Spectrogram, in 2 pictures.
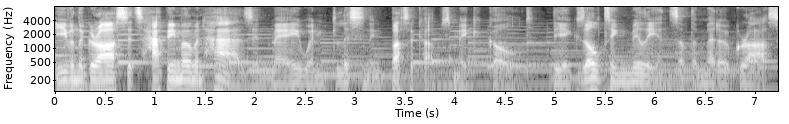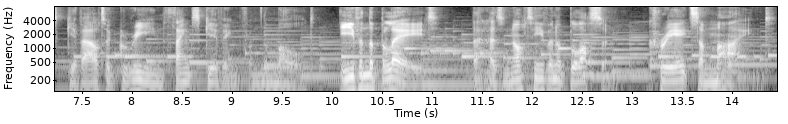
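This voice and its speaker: Music plays in the background as a man speaks at a moderate pace. His voice is very deep and low, with lively intonation. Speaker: filmmaker. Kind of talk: poetry reading.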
